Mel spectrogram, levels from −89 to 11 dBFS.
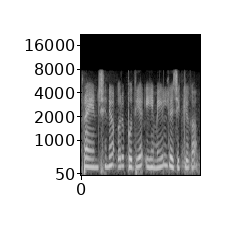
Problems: background sounds at intervals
